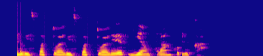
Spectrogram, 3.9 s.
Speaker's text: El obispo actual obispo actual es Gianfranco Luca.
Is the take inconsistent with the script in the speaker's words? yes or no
no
